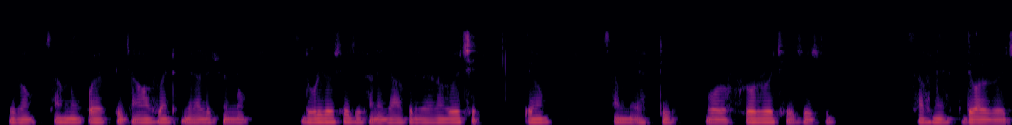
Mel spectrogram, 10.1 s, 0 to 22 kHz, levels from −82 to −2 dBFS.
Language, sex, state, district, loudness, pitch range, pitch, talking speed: Bengali, male, West Bengal, Paschim Medinipur, -47 LUFS, 105-110 Hz, 110 Hz, 150 wpm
